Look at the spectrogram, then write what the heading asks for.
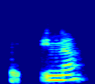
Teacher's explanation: इन्ना नून मुशद्दद है, गुन्ना करेंगे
